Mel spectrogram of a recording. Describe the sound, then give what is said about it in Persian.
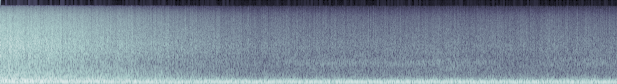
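A loud explosion as a burning object falls from the sky and strikes the ground: a broad, heavy blast that turns into a long, deep rumble, slowly losing its sharper edge over several seconds. “بعدم خورد به زمین و یه صدای انفجار بلند اومد.”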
